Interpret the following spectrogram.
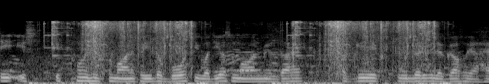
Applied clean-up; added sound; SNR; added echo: none; Glass; -1 dB; none.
